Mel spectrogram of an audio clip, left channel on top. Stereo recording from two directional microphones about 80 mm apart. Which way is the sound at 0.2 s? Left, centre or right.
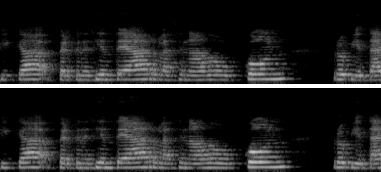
Right.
